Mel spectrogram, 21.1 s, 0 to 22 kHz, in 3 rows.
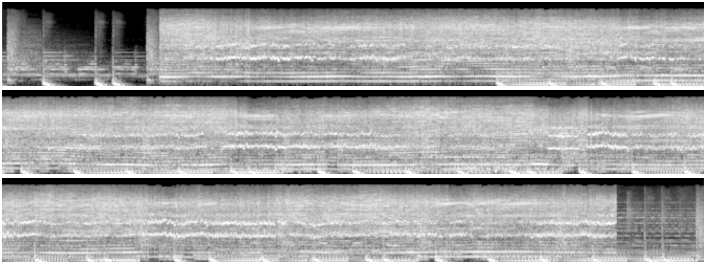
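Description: A 50cc motorcycle drifts with a sustained, wavering tyre skid. The squeal rides over a buzzing, high-revving small engine and continues loud and unbroken for about twenty seconds before cutting off.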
